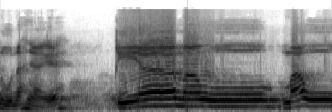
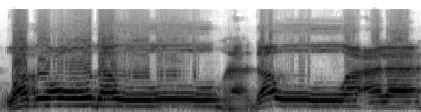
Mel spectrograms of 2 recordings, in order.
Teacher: di sini gunah tanwin bertemu dengan wawu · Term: idgam ghunahnya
